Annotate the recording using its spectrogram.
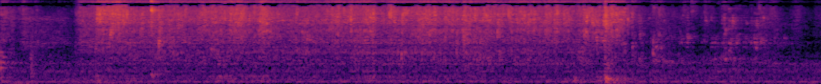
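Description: Kitchen tap running as hands are rinsed under it, an even hiss of water that starts about a second in and stops about six and a half seconds in, with a knock just before it stops.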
